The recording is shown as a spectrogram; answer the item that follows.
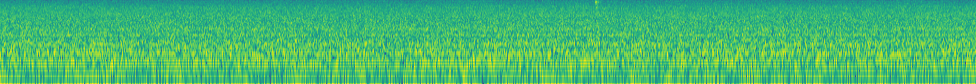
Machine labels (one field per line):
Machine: fan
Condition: abnormal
